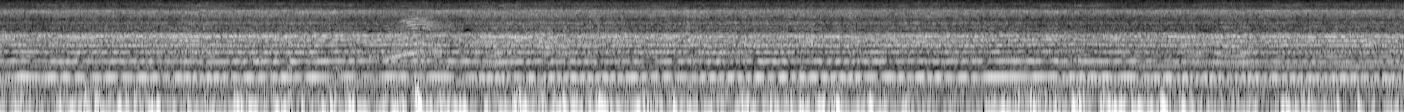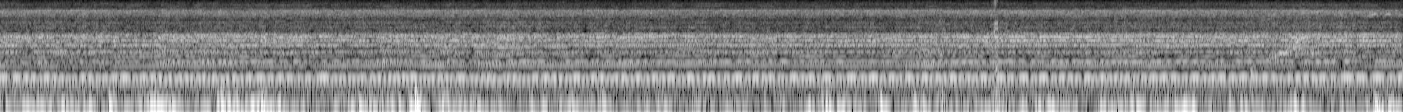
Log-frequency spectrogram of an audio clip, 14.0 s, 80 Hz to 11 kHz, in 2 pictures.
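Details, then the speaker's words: DJI Mini quadcopter (250 g) heard from behind: a steady high propeller screech with a second close tone beating against it, like interference, and no roughness or rattle. Normal propeller noise. "here's the Drone from behind if we listen to it closely it sounds as if there's an interference and we get a secondary frequency from the Screech of the"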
